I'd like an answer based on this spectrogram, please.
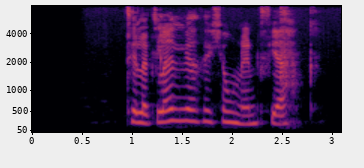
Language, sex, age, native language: Icelandic, female, 15, Icelandic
